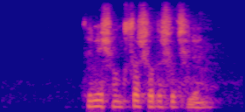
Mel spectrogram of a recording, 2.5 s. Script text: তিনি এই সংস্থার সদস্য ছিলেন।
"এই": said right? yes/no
no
